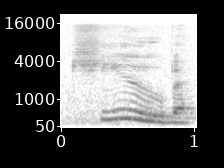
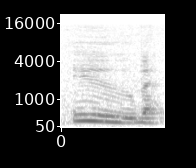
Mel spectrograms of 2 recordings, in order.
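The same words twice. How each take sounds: First: The vowel sounds like 'yoo', the letter name. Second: The vowel sounds like 'oo', without a y. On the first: The speaker calls it right. "Is it just saying its name?" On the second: The speaker calls it wrong. "Let's try the other sound. Ooh"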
